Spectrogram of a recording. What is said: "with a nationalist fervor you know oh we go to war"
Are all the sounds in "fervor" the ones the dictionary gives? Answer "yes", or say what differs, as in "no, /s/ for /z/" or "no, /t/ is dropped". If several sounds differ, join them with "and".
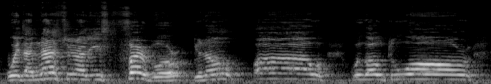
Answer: no, /b/ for /v/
